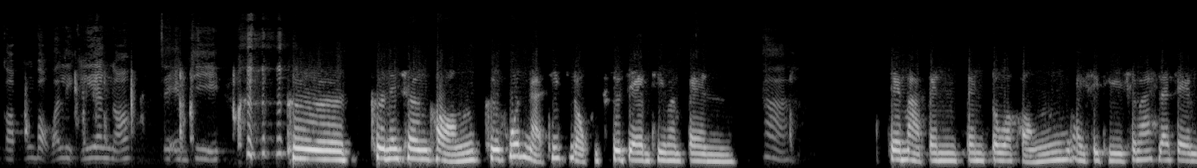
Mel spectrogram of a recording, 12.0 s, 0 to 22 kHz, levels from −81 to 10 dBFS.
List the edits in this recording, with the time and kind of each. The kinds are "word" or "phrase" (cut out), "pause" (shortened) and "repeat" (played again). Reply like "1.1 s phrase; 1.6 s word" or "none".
none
